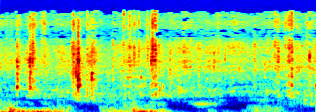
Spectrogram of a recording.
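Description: A landed fish flapping on wet mud: a few short, scattered slaps and knocks, with a low wind rumble on the microphone.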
